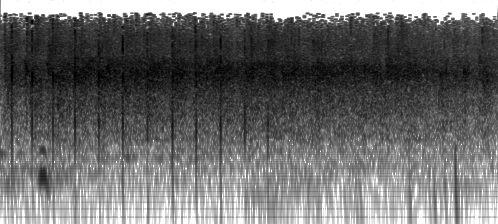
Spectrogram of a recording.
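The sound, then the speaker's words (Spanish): Steady applause from a crowd for a presenter after a presentation, a dense wash of many hands clapping at a fairly even loudness for several seconds, with a few sharper individual claps standing out. “Así que, por favor, ahora le devolvemos el aplauso que la debo.”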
